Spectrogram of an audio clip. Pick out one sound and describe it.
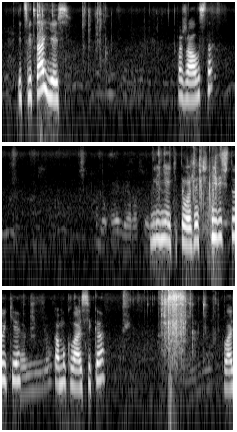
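Clothes hangers rattle and slide along a metal rail.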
